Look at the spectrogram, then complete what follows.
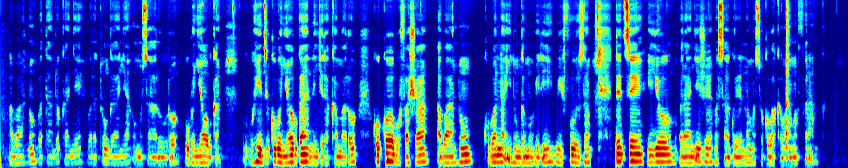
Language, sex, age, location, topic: Kinyarwanda, female, 25-35, Kigali, agriculture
